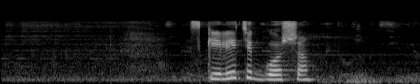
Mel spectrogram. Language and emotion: Russian, neutral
